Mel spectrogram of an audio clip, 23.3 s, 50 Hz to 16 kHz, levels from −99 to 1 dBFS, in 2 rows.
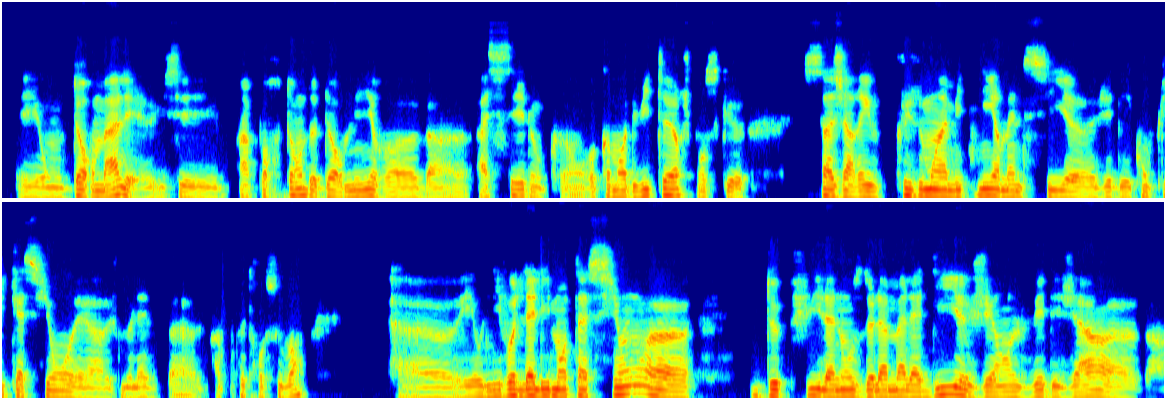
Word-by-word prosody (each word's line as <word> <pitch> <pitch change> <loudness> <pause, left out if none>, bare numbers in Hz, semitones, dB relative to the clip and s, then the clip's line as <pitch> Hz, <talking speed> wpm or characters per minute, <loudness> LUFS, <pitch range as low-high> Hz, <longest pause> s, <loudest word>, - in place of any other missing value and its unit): et 95 -3 -6
on 90 0 -4
dort 105 +6 +1
mal. 115 +6 +4
Et 80 - -2
heu, 90 +2 -9
c'est 95 -3 -5 0.2
important 105 +4 -2
de 110 -3 +1
dormir, 105 0 0
heu, 85 -1 -3
ben, 95 +3 -6
assez, 115 -1 -3
donc 95 -5 -6
on - - -6
recommande 105 0 -2
8 115 +5 -1
heures, 120 -1 +5
je 120 - -14
pense 100 -2 -7
que 90 -4 -3 0.6
ça, 115 -2 +2
j'arrive 105 -1 +1 0.2
plus 115 -2 +2
ou - - +4
moins 115 0 +7
à - - +4
m'y 110 +1 0
tenir, 120 0 +3
même 105 -2 0
si, 110 +2 -2
heu, 90 -2 -1
j'ai 95 +3 -3
des 95 -1 -5
complications 105 -2 -2
et 90 - -3
heu, 85 -2 -5
je - - -6
me 90 - -4
lève, 90 -1 -5 0.2
heu, - - -8
un - - -8 0.2
peu - - -5
trop - - -9
souvent. 105 +8 -4 0.9
Heu 90 0 -5
et 95 0 -3
au 100 0 0
niveau 110 +4 +3
de 110 - +1
l'alimentation, 115 +5 +4
heu, 105 -5 +4 0.6
depuis 115 +2 +1
l'annonce 110 -1 +3
de 110 - +4
la 105 0 +3
maladie, 105 +6 +2
heu, 110 -4 +3
j'ai 100 +3 -1
enlevé 100 +1 -2
déjà, 100 +2 0
heu, 85 -2 -5
ben - - -14
105 Hz, 165 wpm, -23 LUFS, 95-115 Hz, 0.9 s, moins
